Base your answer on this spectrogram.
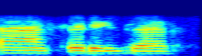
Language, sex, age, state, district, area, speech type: Tamil, female, 60+, Tamil Nadu, Ariyalur, rural, conversation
